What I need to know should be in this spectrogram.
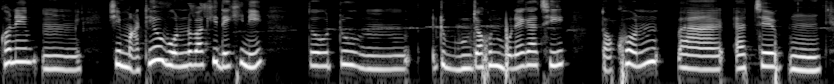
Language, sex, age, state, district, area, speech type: Bengali, female, 18-30, West Bengal, Uttar Dinajpur, urban, spontaneous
